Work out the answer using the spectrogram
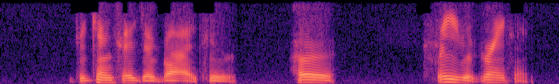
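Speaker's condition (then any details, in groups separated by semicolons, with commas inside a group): Muscular dystrophy; progressive muscle weakness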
